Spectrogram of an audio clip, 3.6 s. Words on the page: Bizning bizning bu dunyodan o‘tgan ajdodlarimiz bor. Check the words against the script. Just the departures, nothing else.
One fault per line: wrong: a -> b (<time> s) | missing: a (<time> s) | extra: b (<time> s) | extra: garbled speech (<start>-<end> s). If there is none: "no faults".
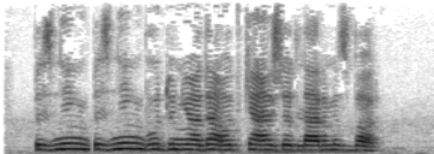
no faults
